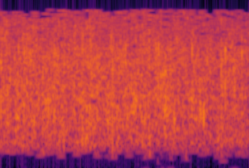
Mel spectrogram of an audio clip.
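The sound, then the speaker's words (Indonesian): Audience applause fills the whole clip: a dense, steady wash of many hands clapping for about two and a half seconds, holding an even loudness with no voices on top. “Oke, kita berikan tepuk tangan.”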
